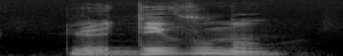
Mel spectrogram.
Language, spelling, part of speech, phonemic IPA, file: French, dévouement, noun, /de.vu.mɑ̃/, Fr-dévouement.ogg
- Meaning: 1. dedication, commitment (to duty); self-sacrifice 2. devotion, devotedness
